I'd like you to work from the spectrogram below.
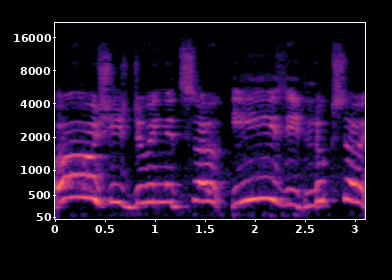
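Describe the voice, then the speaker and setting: A woman speaks at an extremely high pitch. Her intonation is lively. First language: Afrikaans. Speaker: art teacher. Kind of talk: tutorial. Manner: halting.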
